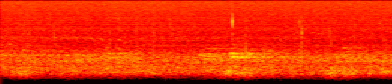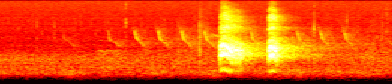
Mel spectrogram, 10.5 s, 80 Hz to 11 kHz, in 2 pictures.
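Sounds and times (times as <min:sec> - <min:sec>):
American crow giving harsh broad caws: 0:08.2 - 0:09.4.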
